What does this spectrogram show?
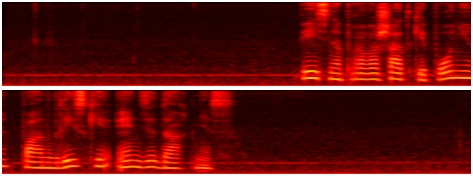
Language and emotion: Russian, neutral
